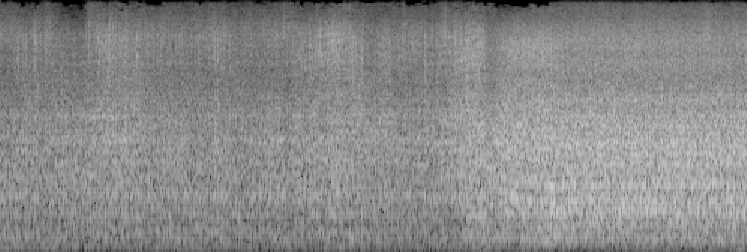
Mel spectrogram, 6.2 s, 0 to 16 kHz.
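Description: Gas torch flame hissing steadily against a steel bar, preheating it to about 300 °F before welding. The hiss gets a little louder about four seconds in.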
